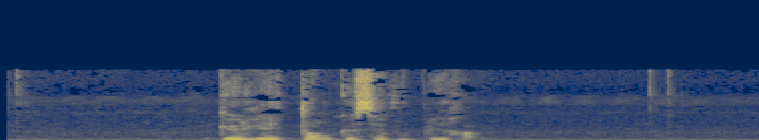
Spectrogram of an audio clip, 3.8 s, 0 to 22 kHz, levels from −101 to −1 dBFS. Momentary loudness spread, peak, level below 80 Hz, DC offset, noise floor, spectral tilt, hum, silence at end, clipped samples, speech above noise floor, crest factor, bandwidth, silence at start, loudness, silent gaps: 19 LU; -4 dBFS; -66 dBFS; under 0.1%; -60 dBFS; -3 dB/octave; none; 1.45 s; under 0.1%; 35 dB; 24 dB; 12 kHz; 1.1 s; -24 LUFS; none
